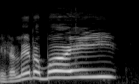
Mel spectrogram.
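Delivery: squeaky put-on voice.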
